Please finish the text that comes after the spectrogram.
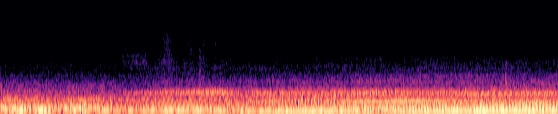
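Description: A car's engine rumbles steadily close by on the Furka Pass in the Swiss Alps, with a low droning hum and a mild rise in revs midway, heard without any talk.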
